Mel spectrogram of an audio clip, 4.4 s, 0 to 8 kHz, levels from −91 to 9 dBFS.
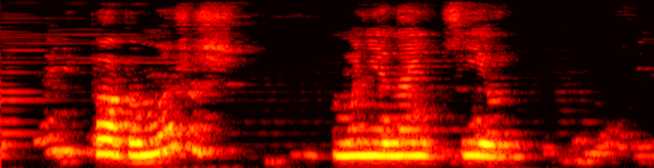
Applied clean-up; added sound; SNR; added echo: classical method WPE with log-MMSE.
